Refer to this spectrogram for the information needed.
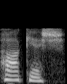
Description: Prononciation du mot hawkish en anglais (fichier audio)
Prononciation du mot : hawkish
